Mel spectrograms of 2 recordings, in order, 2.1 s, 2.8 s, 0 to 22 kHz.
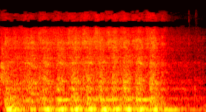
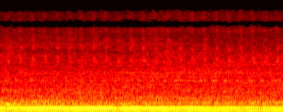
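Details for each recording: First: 1980 Toyota RN30 Hilux 4x4 fitted with a Holden 186 engine (originally 18R), revived with little fuel in the tank: rhythmic starter chugging about five pulses a second for a second and a half, then dies away without catching; cranks, no start. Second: 1980 RN30 Toyota Hilux 4x4 with swapped Holden 186 six, first start, cold; deep, even six-cylinder burble at steady idle, no misses or knocks, healthy.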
